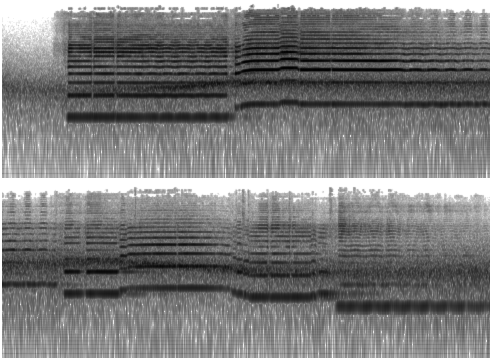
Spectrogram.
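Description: A lone wind instrument of a funeral band plays a slow, mournful melody of long held notes. It starts about a second in.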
